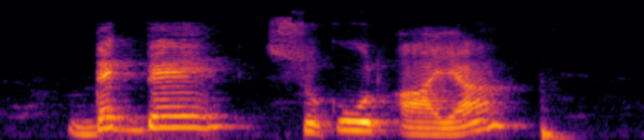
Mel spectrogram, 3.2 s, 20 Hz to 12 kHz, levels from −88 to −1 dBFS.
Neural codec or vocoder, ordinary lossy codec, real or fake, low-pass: none; Opus, 24 kbps; real; 7.2 kHz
